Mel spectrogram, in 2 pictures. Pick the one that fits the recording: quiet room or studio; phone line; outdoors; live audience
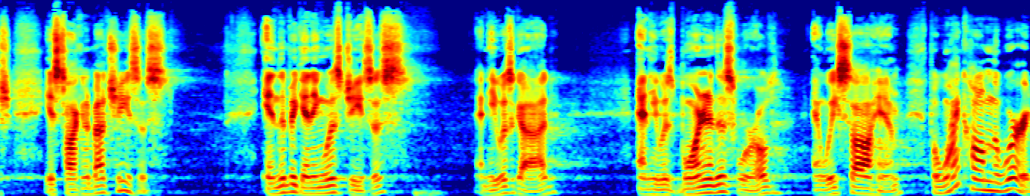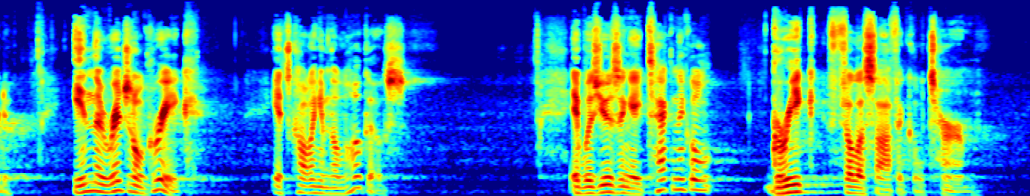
live audience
